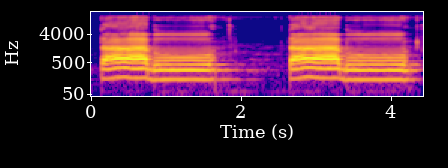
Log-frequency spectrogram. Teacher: تا باریک حرف ہے، الف سے پہلے باریک حرف آ گیا تو الف کو باریک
